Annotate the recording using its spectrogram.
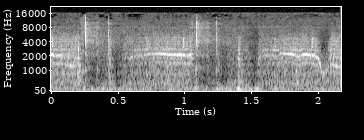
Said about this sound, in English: You even hear a cat. You can hear his cat. Did you just hear that? That was his cat. That's a cat! I heard the cat.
